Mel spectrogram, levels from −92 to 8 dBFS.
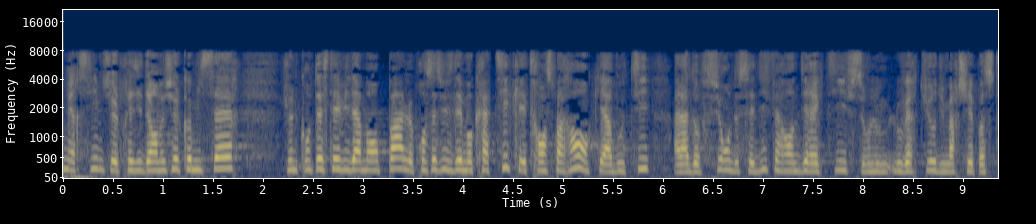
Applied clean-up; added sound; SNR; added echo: none; none; none; none.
